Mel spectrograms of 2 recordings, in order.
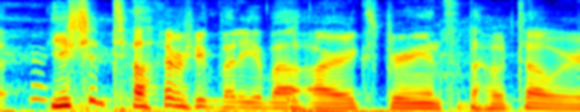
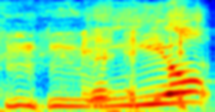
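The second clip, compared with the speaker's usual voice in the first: mock Southern accent; 7 semitones higher, 5 dB louder than usual. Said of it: "I'm gonna get me some milk".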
